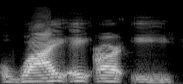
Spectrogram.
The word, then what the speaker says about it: Jera: Okay, it is actually spelled Jera. It's pronounced Yare-Awe.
